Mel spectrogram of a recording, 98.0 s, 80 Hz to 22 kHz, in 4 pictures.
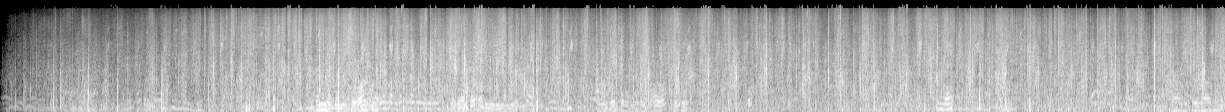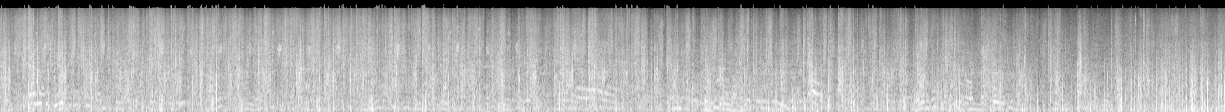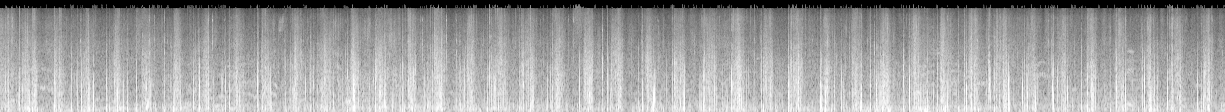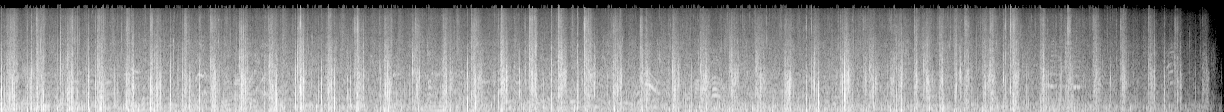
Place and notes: BARAQUE-MICHEL, Jalhay, Belgique - A walk in the snow
people walking, footsteps in the snow, sound of the synthetic clothes as well.
Tech Note : Sony PCM-D100 internal microphones, wide position.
